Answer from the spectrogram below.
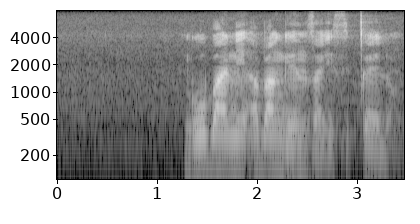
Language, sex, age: Zulu, male, 20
